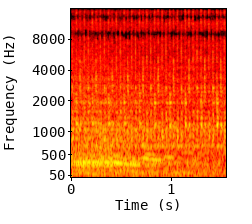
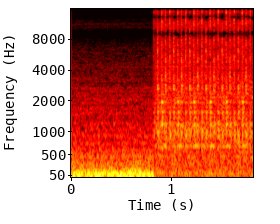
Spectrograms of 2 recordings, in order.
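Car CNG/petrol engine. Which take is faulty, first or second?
first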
